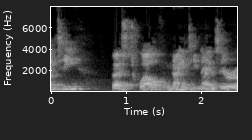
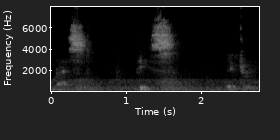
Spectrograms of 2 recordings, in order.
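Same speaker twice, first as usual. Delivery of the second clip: barely voiced, much softer: rest, peace, victory; hushed benediction; 24 dB quieter than usual. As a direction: let each word fall away almost silent. Closing a meditative list.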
